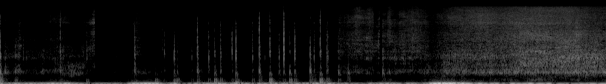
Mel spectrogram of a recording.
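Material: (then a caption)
Cardboard. Long nails scratch and tap the glossy printed top of a large iPad Pro cardboard box. Quick, dry taps come in a rapid run through the first half. They then give way to a steady, bright, hissy scratching across the surface.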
